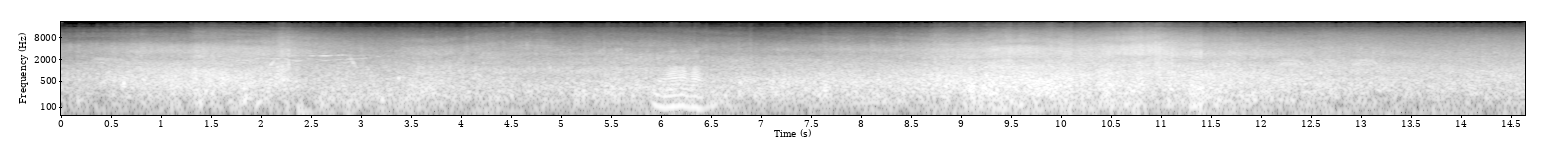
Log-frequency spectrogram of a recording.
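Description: Ocean surf on a beach after rain, waves washing and rumbling continuously while wind buffets the microphone, loud and near, with a faint voice briefly heard beneath the roar.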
